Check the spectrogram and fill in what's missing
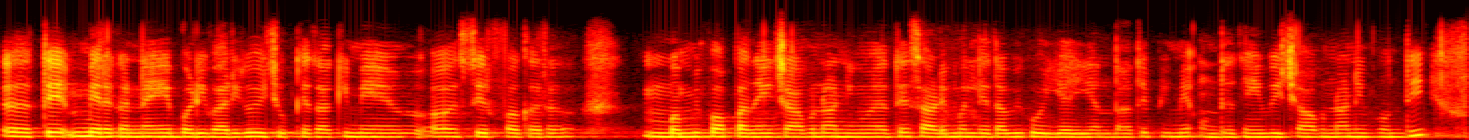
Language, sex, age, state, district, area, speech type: Dogri, female, 18-30, Jammu and Kashmir, Reasi, rural, spontaneous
